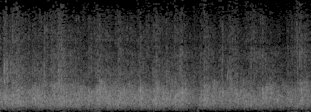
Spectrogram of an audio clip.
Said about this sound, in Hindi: Why don't you put your hands together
